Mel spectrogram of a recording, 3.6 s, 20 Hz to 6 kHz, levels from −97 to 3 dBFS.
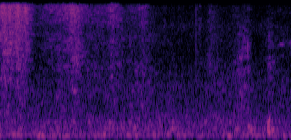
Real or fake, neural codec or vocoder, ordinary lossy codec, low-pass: real; none; AAC, 32 kbps; 5.4 kHz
